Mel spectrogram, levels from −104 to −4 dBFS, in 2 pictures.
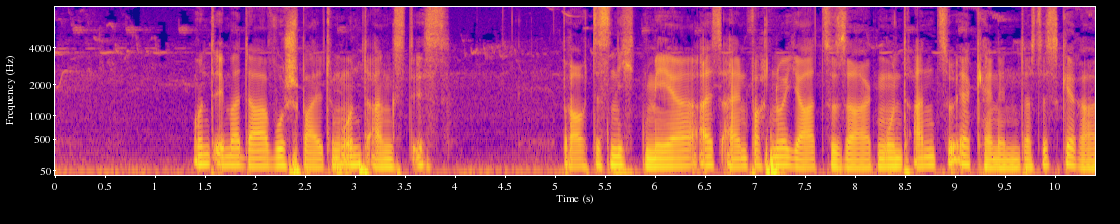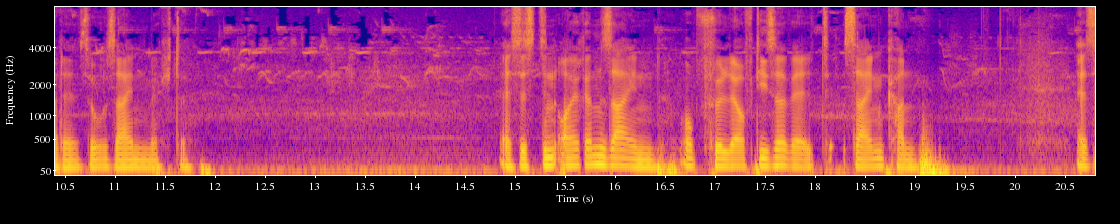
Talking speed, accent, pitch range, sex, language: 110 wpm, German, 85-105 Hz, male, German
